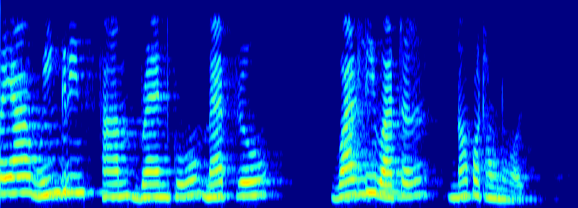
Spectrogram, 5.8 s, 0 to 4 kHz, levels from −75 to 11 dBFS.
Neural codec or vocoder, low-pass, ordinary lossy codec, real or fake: none; 3.6 kHz; none; real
